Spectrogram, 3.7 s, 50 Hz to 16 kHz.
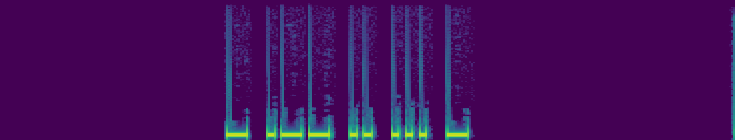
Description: Morse code, heard as a keyed tone, about 34 wpm, 700 Hz. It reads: TWIST
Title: Top 1751-2000 Words 35wpm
